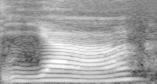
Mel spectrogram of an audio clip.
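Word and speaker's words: ㅑ: lines to the right this is pronounced as yah by combining the semivowel sound of e with the vowel of r e plus a makes y the following two vowels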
